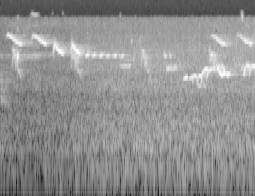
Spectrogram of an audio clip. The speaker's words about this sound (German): Aber heute sind die Vögel lauter und der Wind.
